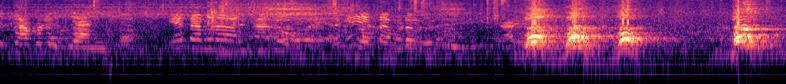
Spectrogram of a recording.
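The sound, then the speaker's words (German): Several loud dog barks in quick succession near the end, following a stretch of murmured background chatter and vocal-like sounds. “Die Hunde sind auch, über Tag liegen die in der Ecke und schlafen die ganze Zeit und nachts machen die Krawall, ne?”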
